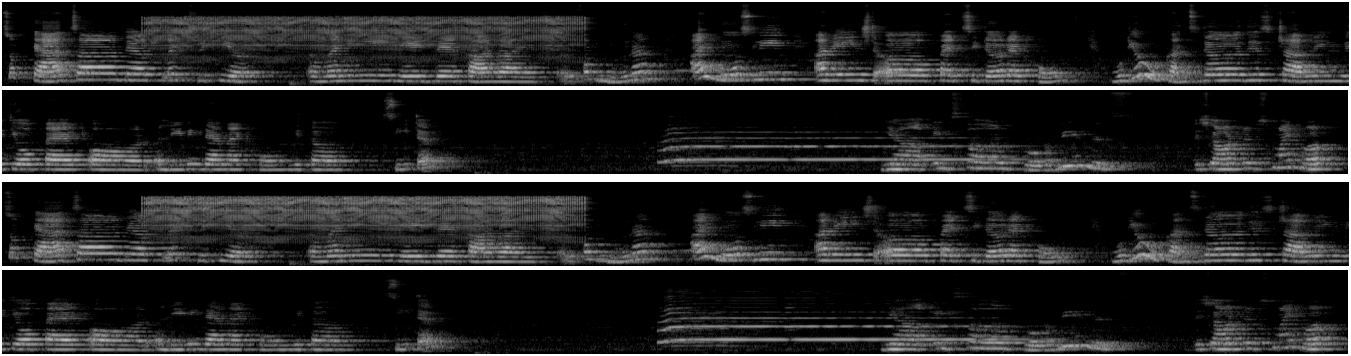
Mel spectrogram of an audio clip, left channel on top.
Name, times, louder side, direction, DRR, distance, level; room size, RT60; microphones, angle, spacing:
voice 1, 0.0-2.5 3.0-7.9 8.1-10.6 11.1-16.9 17.4-17.8, left 1 dB, 60° left, 0 dB, 2.6 m, -30 dB
sound 1, 1.4-5.8, right 6 dB, 15° right, 0.3 m, -32 dB
sound 2, 20.0-24.1, right 4 dB, 55° right, 1.9 m, -35 dB
voice 2, 22.3-24.5 25.4-26.6, left 1 dB, 80° left, 0 dB, 2.1 m, -32 dB
22.0 x 7.7 x 4.4 m, 1.1 s
head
